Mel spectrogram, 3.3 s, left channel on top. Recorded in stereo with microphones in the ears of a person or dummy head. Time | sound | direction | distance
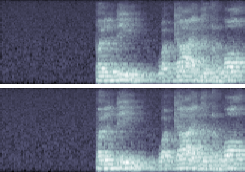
1.3 | a man speaking | 30° left (ahead or behind) | 1.7 m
